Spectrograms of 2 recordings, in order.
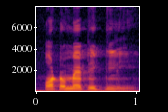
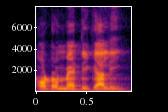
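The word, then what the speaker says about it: automatically: বাট the real pronunciation is অটোমেটিকলি, নট অটোমেটিক্যালি।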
